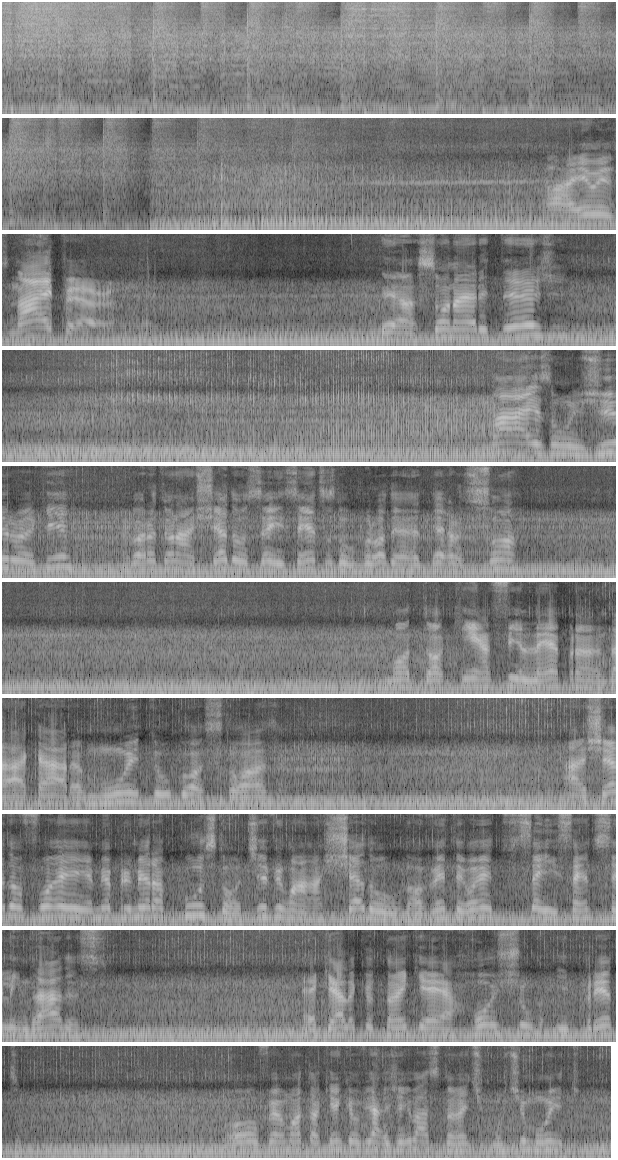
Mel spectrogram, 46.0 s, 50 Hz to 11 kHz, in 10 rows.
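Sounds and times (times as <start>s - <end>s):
motorcycle engine cruising: 0.0s - 46.0s
person speaking: 8.7s - 10.3s.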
